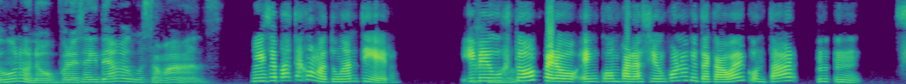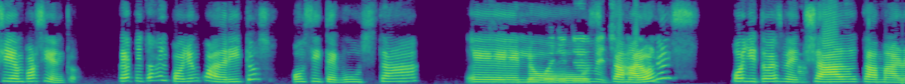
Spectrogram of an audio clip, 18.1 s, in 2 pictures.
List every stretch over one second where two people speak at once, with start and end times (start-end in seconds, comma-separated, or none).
14.4-15.7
